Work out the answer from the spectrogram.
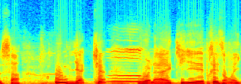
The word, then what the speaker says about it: oOmiaq: nous donc bonsoir bonsoir donc on dit OUAC oui bah comme il a ou enfin c'est un peu la prononciation à l'anglaise o m a Q tu je pourrais vous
